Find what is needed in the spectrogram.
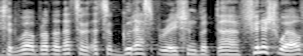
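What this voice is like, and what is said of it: British accent. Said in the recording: “he said in this British accent”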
